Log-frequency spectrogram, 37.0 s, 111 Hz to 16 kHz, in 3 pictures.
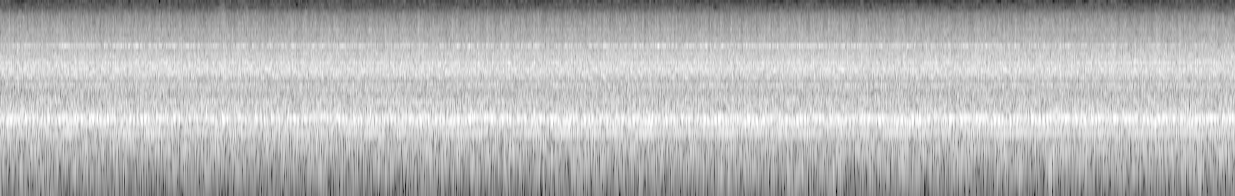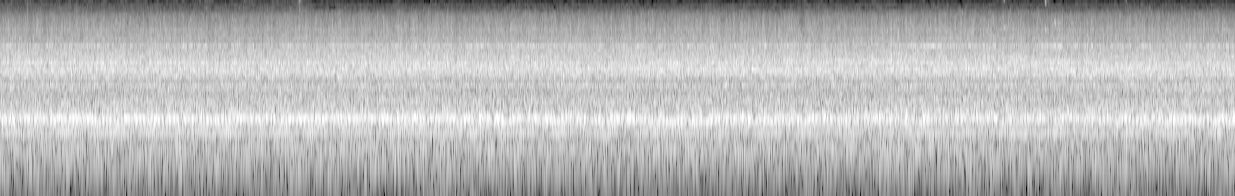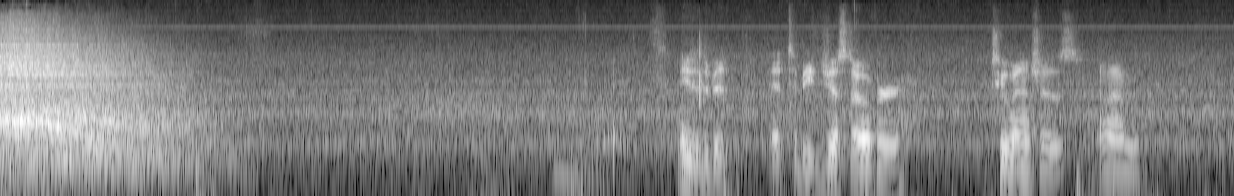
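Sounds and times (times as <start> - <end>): cutting tool on metal: 0.0 - 25.3
metal lathe whining: 0.0 - 27.1.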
